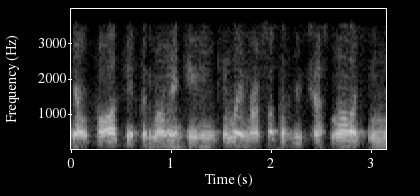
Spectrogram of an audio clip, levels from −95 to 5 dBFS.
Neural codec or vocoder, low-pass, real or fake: codec, 44.1 kHz, 2.6 kbps, DAC; 3.6 kHz; fake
